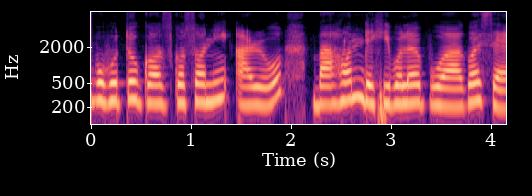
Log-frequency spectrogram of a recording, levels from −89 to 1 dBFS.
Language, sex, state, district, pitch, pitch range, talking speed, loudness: Assamese, female, Assam, Kamrup Metropolitan, 235 Hz, 225-255 Hz, 100 wpm, -13 LUFS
